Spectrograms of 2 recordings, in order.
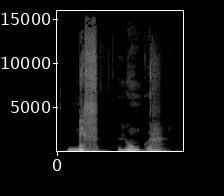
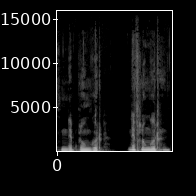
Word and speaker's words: Niflungur: The Icelandic name is spelled with an F, while the German has a B instead. Though in Icelandic we often pronounce that F as a B. Niflungur instead of Niflungur.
